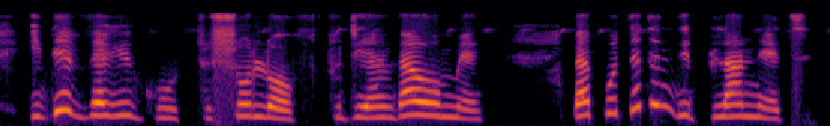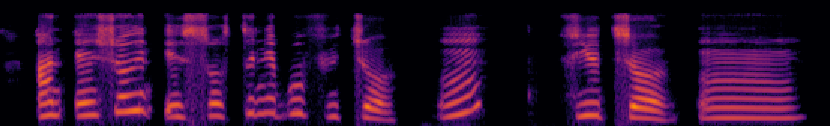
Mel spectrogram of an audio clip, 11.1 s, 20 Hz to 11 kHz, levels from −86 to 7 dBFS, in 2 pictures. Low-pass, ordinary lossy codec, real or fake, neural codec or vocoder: 7.2 kHz; none; real; none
